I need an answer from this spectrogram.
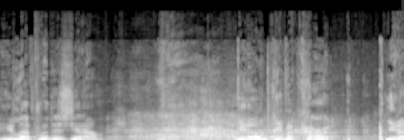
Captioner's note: laughter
